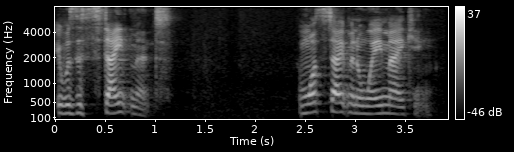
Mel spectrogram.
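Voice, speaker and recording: A woman's voice: mid-range voice, fairly even intonation, normal speed, close to an everyday voice. An actress playing an opinionated young female zombie with a conscience, ranting conversationally and swearing freely in an Australian accent, as if interviewed for a mockumentary. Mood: fired-up indignation. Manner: sweary, indignant, conversational rambling.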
